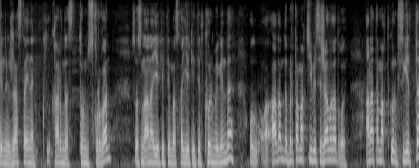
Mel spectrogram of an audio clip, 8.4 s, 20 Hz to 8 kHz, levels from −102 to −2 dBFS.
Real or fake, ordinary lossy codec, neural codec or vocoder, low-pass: real; none; none; none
